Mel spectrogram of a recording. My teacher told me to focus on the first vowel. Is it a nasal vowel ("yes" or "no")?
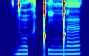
yes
